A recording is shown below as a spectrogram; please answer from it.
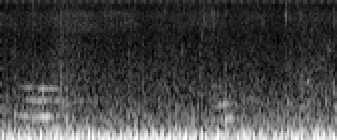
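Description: A pause between spoken phrases: a steady low hum in the room, with a faint, brief pitched sound near the start.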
